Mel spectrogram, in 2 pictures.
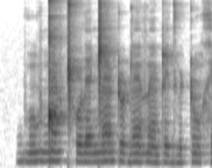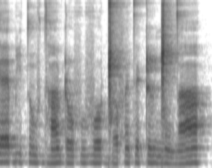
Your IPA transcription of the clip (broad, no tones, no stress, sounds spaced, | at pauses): bʱ ũ v ŋ͡ǃ ɛ̃ v ǁʰ o l ɛ ŋ͡ǁ ɛ̃ ʈ o ɖ ɛ̃ v ɛ̃ ʈ e dʱ ɯ ʈ ũ x ɛ ɓ i t ũ v dʱ ã ʈ o f u v o ɡ͡ǁ ʌ f ɛ̃ t e ʈ ɯ ŋ͡ǁ ẽ d̪ ã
